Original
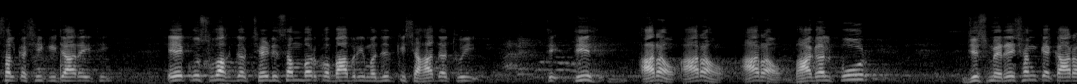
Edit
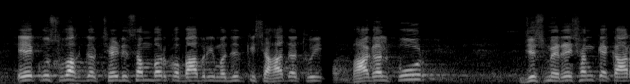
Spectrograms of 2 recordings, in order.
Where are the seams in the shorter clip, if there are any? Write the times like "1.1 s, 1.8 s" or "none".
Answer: 3.4 s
